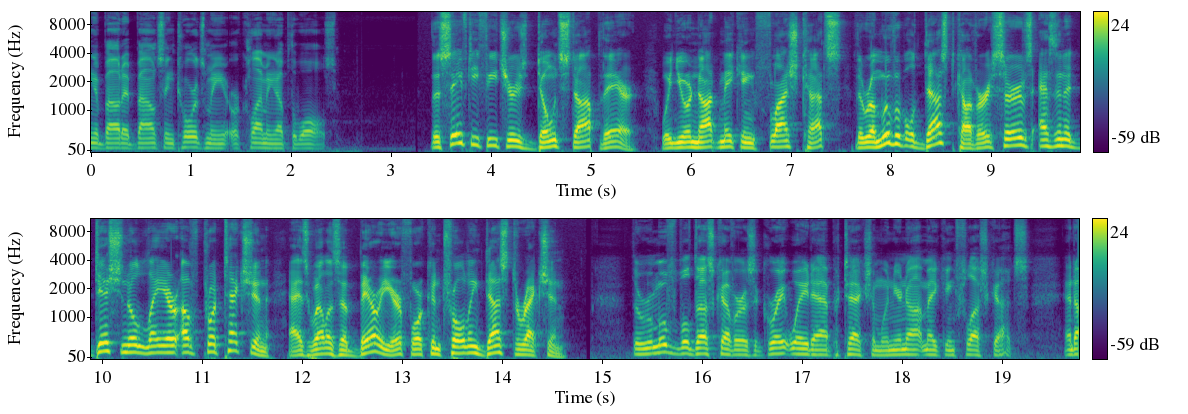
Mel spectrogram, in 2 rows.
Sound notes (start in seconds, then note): 3.5 voiceover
